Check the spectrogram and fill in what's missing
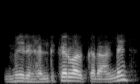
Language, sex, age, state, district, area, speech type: Telugu, male, 18-30, Telangana, Wanaparthy, urban, conversation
